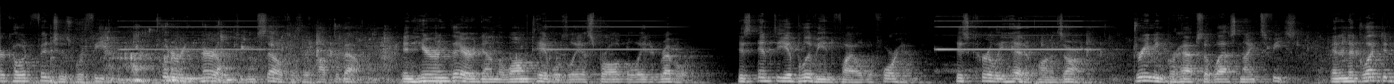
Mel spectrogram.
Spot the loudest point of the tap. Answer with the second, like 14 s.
2 s.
